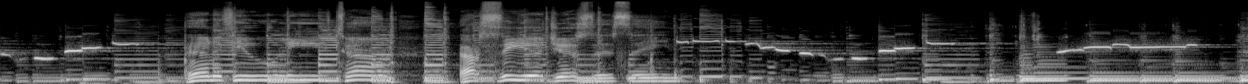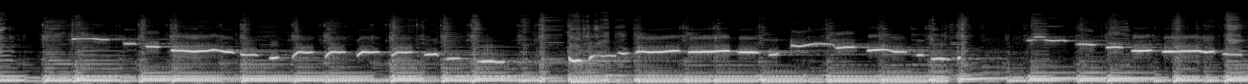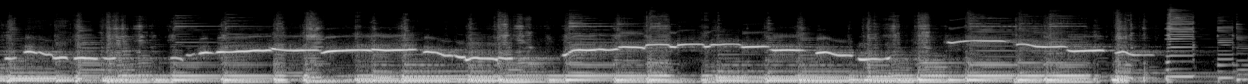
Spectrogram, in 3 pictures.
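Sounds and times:
person whistling a lively sliding melody: 0:00.0 - 0:37.2
speech: 0:01.9 - 0:07.0.

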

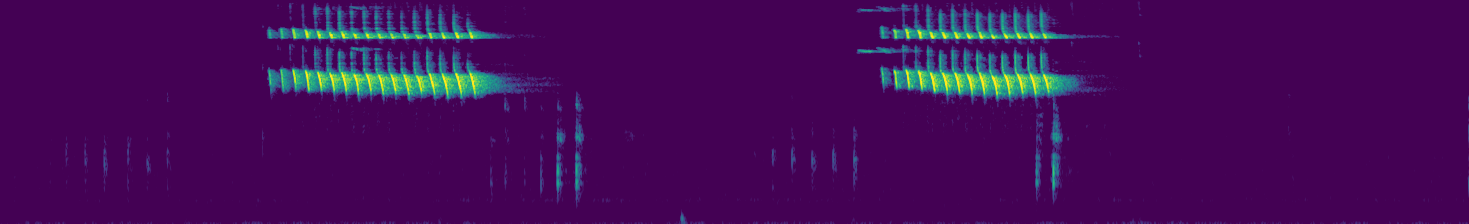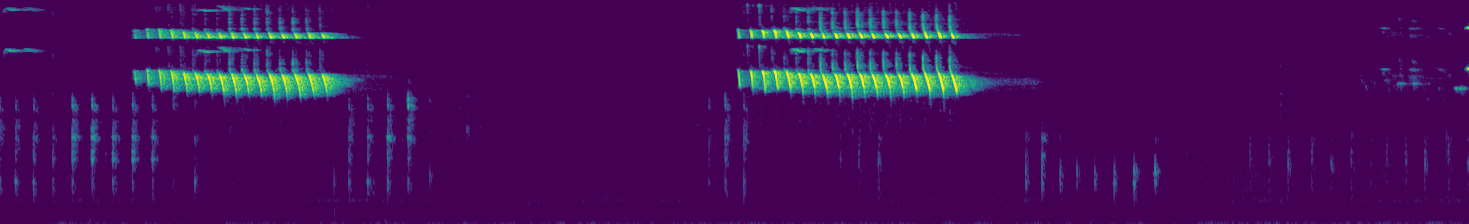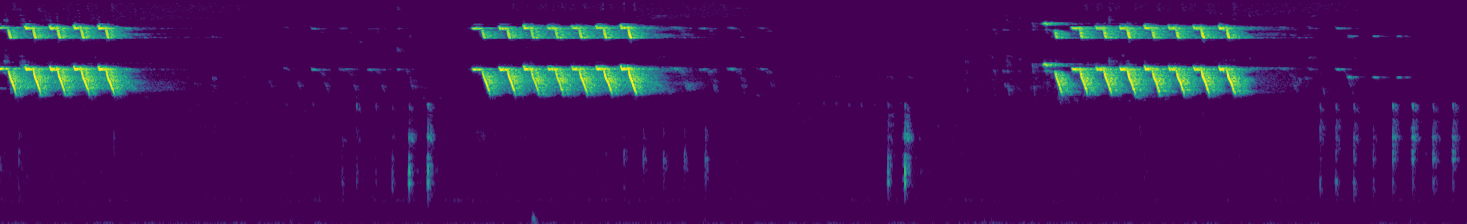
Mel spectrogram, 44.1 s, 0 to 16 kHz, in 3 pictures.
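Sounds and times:
marsh tit Poecile palustris: 0:02.7 - 0:05.1, 0:08.8 - 0:10.7, 0:14.7 - 0:18.9, 0:22.0 - 0:25.1, 0:28.5 - 0:30.8, 0:32.4 - 0:36.8, 0:39.4 - 0:44.0.

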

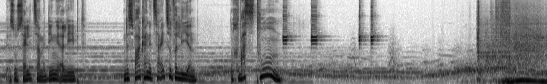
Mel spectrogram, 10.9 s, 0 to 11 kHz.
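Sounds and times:
speech: 0:00.1 - 0:01.8, 0:02.4 - 0:06.4
car engine roaring to life and revving: 0:09.5 - 0:10.9
car starter motor whirring: 0:09.5 - 0:10.9.

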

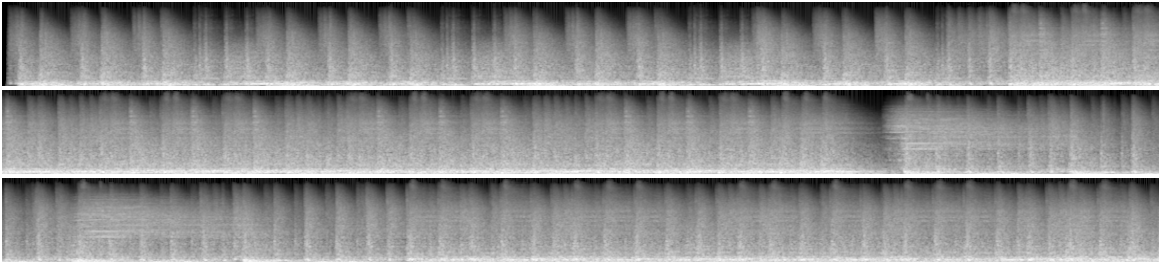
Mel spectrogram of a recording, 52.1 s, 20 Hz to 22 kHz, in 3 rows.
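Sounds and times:
drum effects: 0:00.0 - 0:52.0.

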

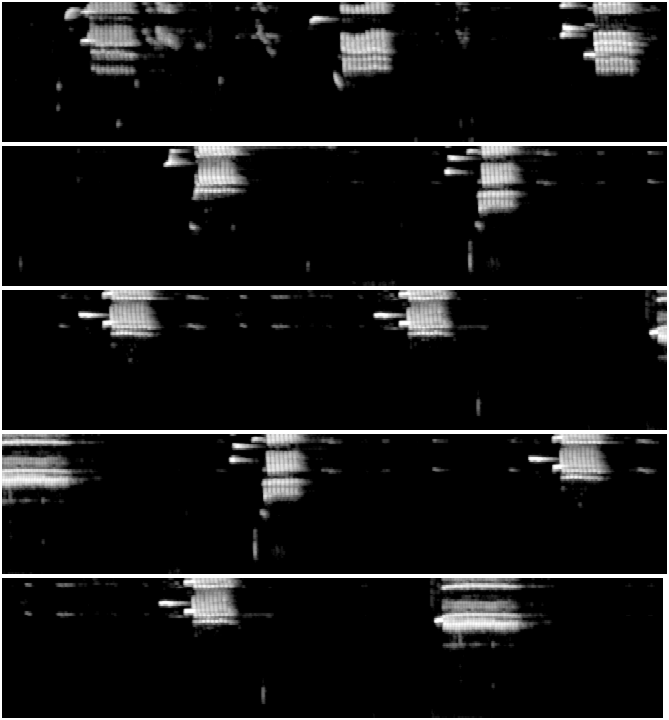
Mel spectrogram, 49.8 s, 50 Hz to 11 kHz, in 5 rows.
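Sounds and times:
Japanese robin Erithacus akahige singing: 0:00.9 - 0:06.0, 0:08.4 - 0:09.8, 0:12.5 - 0:13.6, 0:16.7 - 0:17.8, 0:21.2 - 0:22.2, 0:29.7 - 0:31.2, 0:33.4 - 0:34.5, 0:37.9 - 0:38.9, 0:46.4 - 0:47.9.

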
